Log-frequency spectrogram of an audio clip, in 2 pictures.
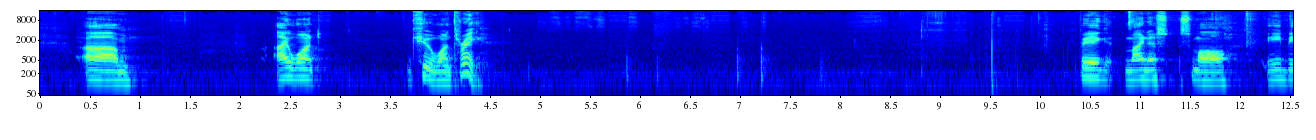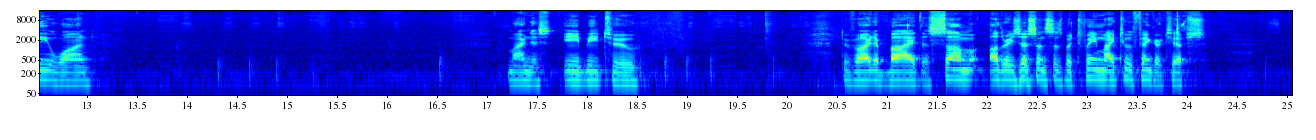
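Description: An elderly man speaks calmly, explaining in pauses.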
